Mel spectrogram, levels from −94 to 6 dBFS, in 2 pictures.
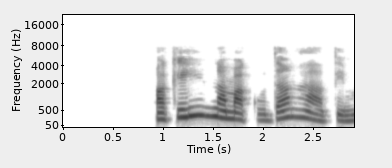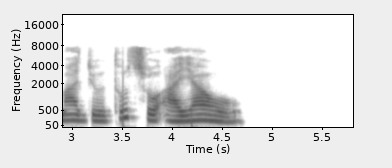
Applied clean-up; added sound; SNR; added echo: neural mask model Resemble Enhance denoiser.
